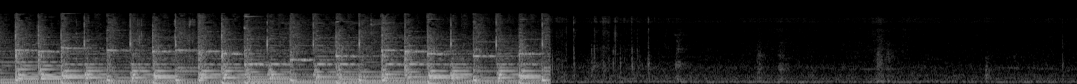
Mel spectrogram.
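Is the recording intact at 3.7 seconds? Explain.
Yes, the audio is intact at 3.7 seconds, with no dropout, click, distortion or other break in the signal at that point.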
